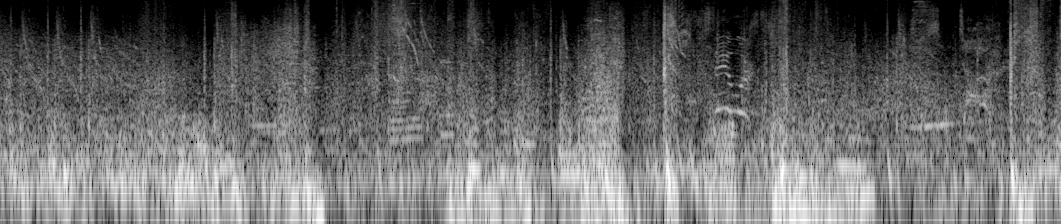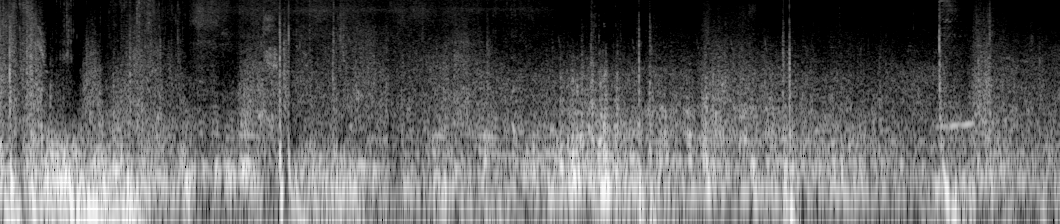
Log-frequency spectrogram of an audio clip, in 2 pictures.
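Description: Lightsabers hum and clash with sharp buzzing strikes.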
